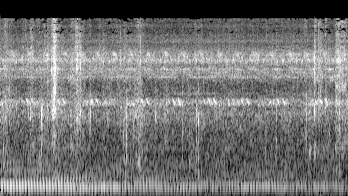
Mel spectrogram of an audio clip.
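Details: Native pigs being fed banana leaves, given to prevent diarrhoea: rapid low grunting pulses, about four per second, loudest over the first two seconds then softer, with scattered clicks and rustling.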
